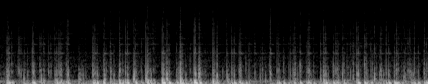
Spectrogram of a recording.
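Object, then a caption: Hollow rubber toy ball. A hollow yellow rubber or vinyl toy ball about 15 cm across, with a printed logo, is held in both hands and tapped and scratched with fingertips and nails close to the microphone. Quick, irregular taps land as dull, hollow low thumps, with soft scratching rustle between them. The sound is boomy and bass-heavy, with almost no bright content.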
